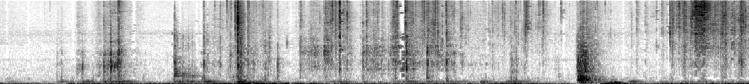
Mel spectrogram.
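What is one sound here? Cardboard packs tap and scrape against each other.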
